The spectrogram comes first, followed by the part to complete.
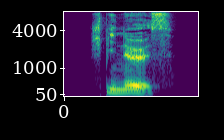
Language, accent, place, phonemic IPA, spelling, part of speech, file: German, Germany, Berlin, /ˈʃpɪnøːs/, spinös, adjective, De-spinös.ogg
- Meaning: crackpot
